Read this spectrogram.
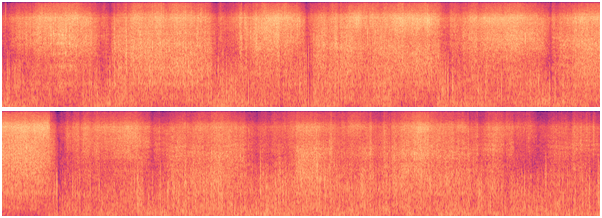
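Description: A snowboard hisses and scrapes over snow.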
